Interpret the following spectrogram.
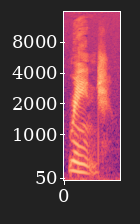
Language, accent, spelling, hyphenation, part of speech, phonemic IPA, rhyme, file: English, US, range, range, noun / verb, /ˈɹeɪnd͡ʒ/, -eɪndʒ, En-us-range.ogg
- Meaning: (noun) 1. A line or series of mountains, buildings, etc 2. A fireplace; a fire or other cooking apparatus; now specifically, a large cooking stove with many burners (hotplates) 3. Selection, array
